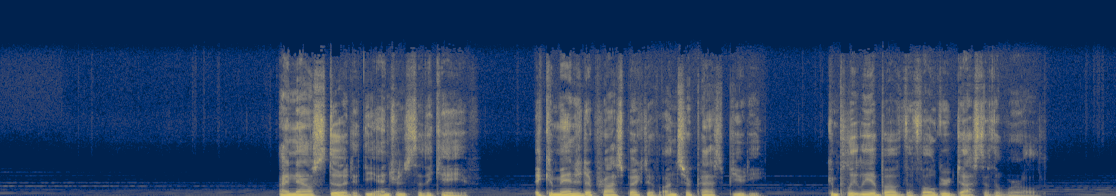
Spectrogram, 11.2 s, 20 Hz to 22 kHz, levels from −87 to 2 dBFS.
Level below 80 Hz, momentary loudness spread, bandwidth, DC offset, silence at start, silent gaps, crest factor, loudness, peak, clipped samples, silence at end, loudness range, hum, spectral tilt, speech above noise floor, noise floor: -46 dBFS; 13 LU; 17 kHz; under 0.1%; 2.8 s; none; 20 dB; -20 LUFS; -2 dBFS; under 0.1%; 0.8 s; 2 LU; none; -4.5 dB/octave; 39 dB; -60 dBFS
